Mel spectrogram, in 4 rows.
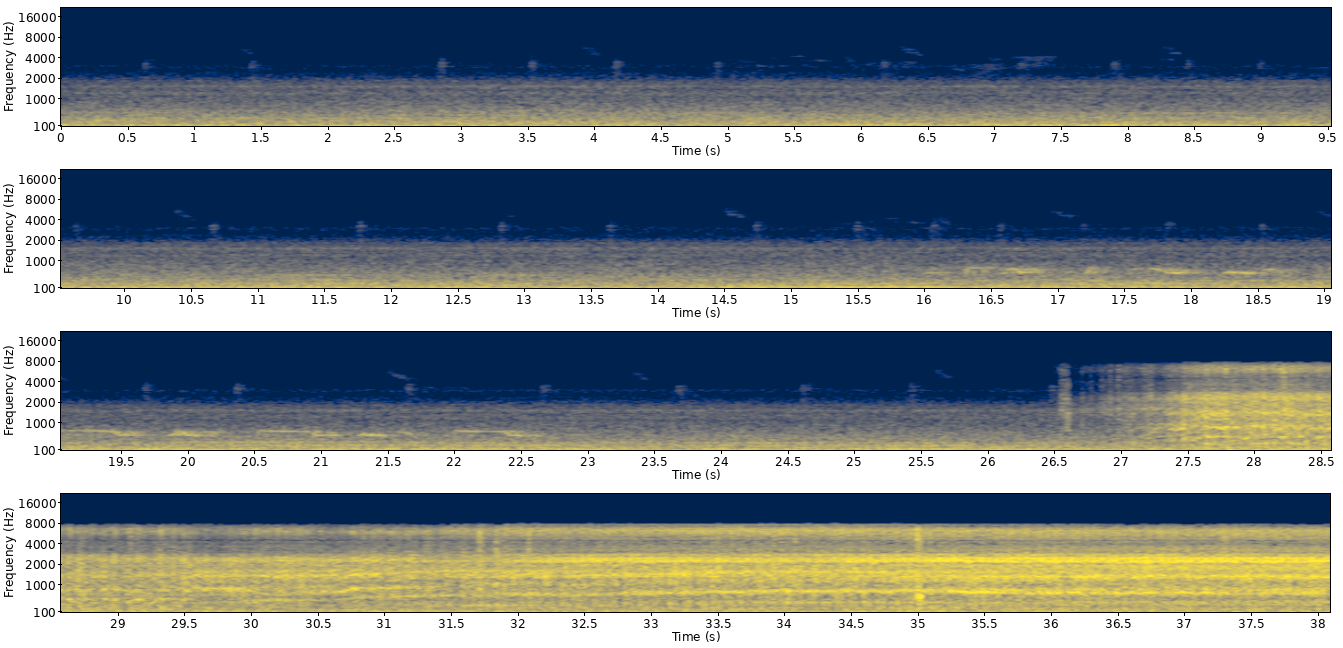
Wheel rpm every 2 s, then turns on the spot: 0, 0, 0, 0, 0, 0, 0, 0, 0, 0, 0, 0, 0, 20, 50, 70, 90, 100, 100.
none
